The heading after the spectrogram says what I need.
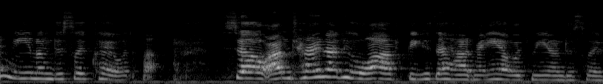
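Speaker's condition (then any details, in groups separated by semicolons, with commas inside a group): Mild cerebral palsy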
